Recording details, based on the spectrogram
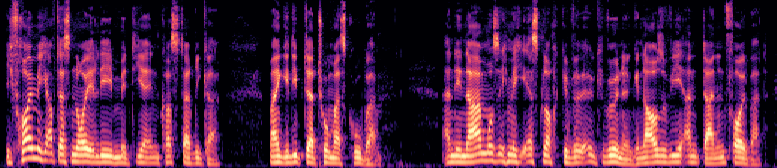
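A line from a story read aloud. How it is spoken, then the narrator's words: Laughing. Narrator (German): lachte Tatjana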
